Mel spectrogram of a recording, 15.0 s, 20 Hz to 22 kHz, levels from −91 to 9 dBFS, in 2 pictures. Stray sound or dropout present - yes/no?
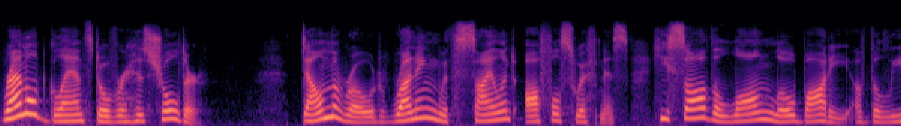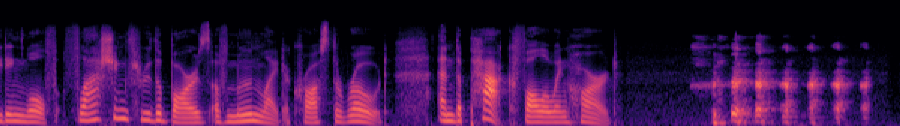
yes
